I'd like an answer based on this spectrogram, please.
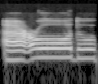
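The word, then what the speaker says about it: أعوذ: Kalau setengah-setengah nanti akan mengarah ke O. Contohnya a'udzu billah. Nah, a'udzu. Nah, jadi kan dia kurang jelas ya. Pelafalannya ke arah U-nya tuh kurang jelas. Jadi kita harus mencucukkan bibir kita. Sempurna, bulat ke depan.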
